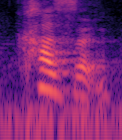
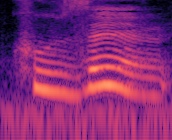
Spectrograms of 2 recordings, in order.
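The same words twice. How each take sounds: First: It uses the standard English pronunciation. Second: It uses a Turkish learner's pronunciation. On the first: The speaker calls it right. "instead of cousin" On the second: The speaker calls it wrong. "they pronounce it as cousin"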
